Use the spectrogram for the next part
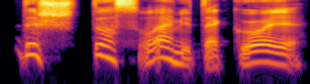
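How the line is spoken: Weak voice. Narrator (Russian): слабым голосом проговорил Джим

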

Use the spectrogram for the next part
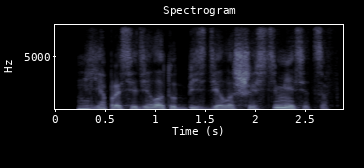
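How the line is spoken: Slurred hiss. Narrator (Russian): зашипела слегка заплетающимся языком

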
